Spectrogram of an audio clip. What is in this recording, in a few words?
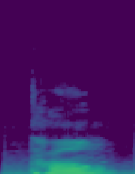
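"teng", Mandarin Chinese, second tone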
